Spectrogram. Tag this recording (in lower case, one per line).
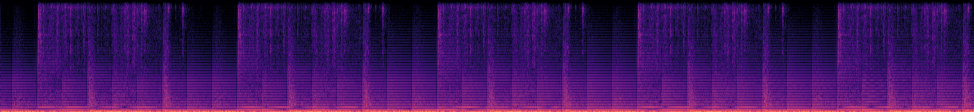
musical instrument
synthesizer
keyboard (musical)
playing synthesizer
music
sampler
